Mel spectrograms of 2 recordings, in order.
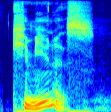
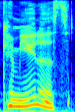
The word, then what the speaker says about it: Communis: Communis. And the best part about it is everyone has to stop and think about it, how they pronounce our business name. – But it's Communis, like community.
